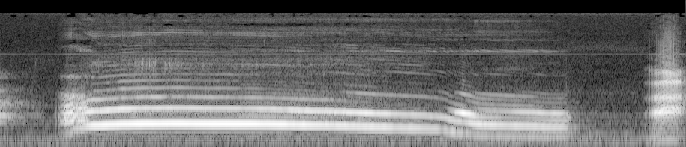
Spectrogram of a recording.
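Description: A person's voice imitates a dog, producing one sustained, loud howl-like tone that holds steady, then drops in pitch before breaking off, followed by a short vocal burst.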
